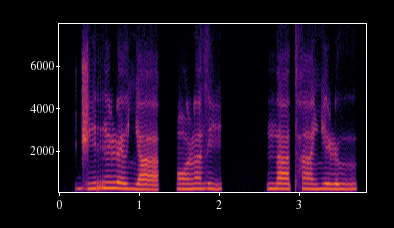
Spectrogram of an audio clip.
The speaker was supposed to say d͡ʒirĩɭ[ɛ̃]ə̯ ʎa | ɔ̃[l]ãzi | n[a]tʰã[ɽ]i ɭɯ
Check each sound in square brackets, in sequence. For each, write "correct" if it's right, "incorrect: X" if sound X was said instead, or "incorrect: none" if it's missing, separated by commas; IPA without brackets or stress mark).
incorrect: ɛ, incorrect: ɭ, correct, incorrect: ʎ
